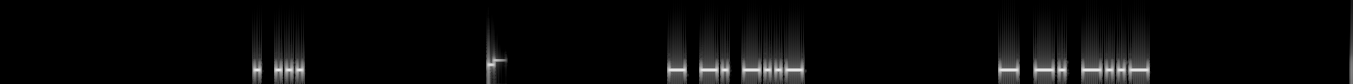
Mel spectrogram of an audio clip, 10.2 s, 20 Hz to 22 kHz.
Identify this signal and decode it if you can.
Morse code, heard as a keyed tone, about 25 wpm, 700 Hz. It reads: ES TNX TNX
